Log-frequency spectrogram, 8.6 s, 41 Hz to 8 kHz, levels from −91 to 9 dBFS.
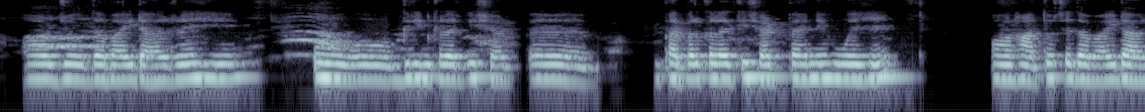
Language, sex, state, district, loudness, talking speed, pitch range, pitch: Hindi, female, Jharkhand, Jamtara, -17 LUFS, 190 wpm, 190-200 Hz, 195 Hz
